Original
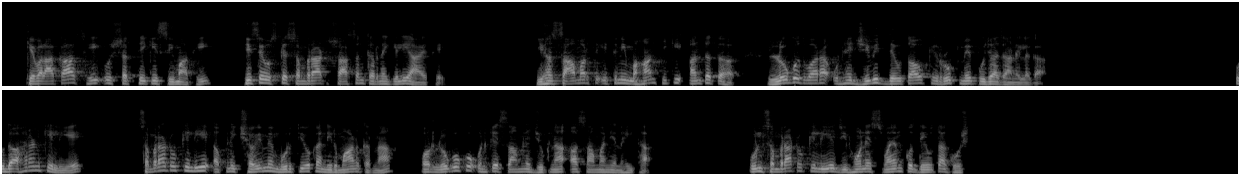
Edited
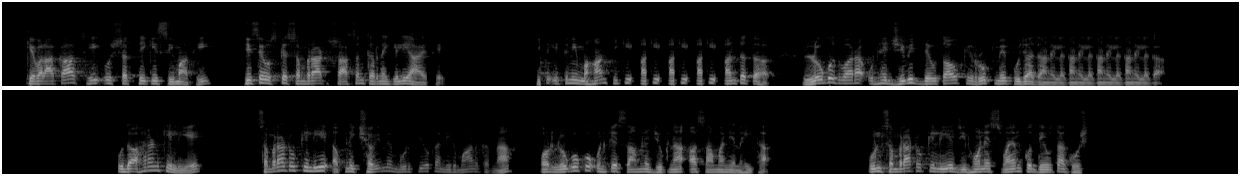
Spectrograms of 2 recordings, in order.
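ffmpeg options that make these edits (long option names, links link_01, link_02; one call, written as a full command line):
ffmpeg -i in.wav -filter_complex "[0:a]asplit=10[link_01][link_02][link_03][link_04][link_05][link_06][link_07][link_08][link_09][link_10];[link_01]atrim=end=5.382[link_11];[link_02]atrim=start=5.868:end=6.932[link_12];[link_03]atrim=start=6.648:end=6.932[link_13];[link_04]atrim=start=6.648:end=6.932[link_14];[link_05]atrim=start=6.648:end=10.332[link_15];[link_06]atrim=start=10.048:end=10.332[link_16];[link_07]atrim=start=10.048:end=10.332[link_17];[link_08]atrim=start=10.048:end=15.2,asetpts=PTS-STARTPTS,afade=type=out:start_time=4.822:duration=0.33:curve=exp:silence=0.223872[link_18];[link_09]atrim=start=15.2:end=15.84,asetpts=PTS-STARTPTS,volume=-13dB[link_19];[link_10]atrim=start=15.84,asetpts=PTS-STARTPTS,afade=type=in:duration=0.33:curve=exp:silence=0.223872[link_20];[link_11][link_12]acrossfade=duration=0.004:curve1=hsin:curve2=hsin[link_21];[link_21][link_13]acrossfade=duration=0.004:curve1=hsin:curve2=hsin[link_22];[link_22][link_14]acrossfade=duration=0.004:curve1=hsin:curve2=hsin[link_23];[link_23][link_15]acrossfade=duration=0.004:curve1=hsin:curve2=hsin[link_24];[link_24][link_16]acrossfade=duration=0.004:curve1=hsin:curve2=hsin[link_25];[link_25][link_17]acrossfade=duration=0.004:curve1=hsin:curve2=hsin[link_26];[link_18][link_19][link_20]concat=n=3:v=0:a=1[link_27];[link_26][link_27]acrossfade=duration=0.004:curve1=hsin:curve2=hsin" out.wav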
